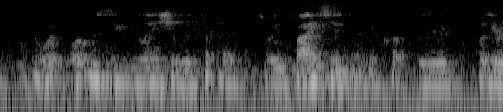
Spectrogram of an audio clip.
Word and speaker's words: Thyssen: Or Thyssen, as they pronounce in Germany.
